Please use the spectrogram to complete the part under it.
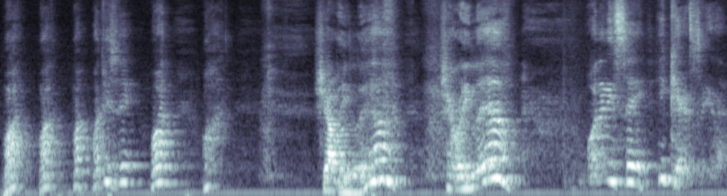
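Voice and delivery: high, incredulous cries of confused bystanders; a hammed-up chorus of outraged gossips; bewildered onlookers. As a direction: play shocked listeners who can't believe what they heard. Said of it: "they hear this conversation going".

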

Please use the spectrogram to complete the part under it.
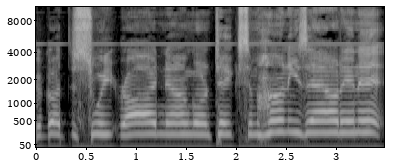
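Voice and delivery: high-pitched imitation of a show-off; bragging teenage friend. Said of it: "He's like".

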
